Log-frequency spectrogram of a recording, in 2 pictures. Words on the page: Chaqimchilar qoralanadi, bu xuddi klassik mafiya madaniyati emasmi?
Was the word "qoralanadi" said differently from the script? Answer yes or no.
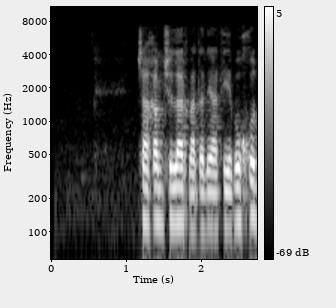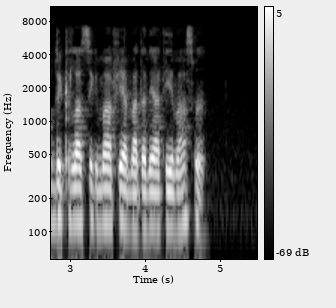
yes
